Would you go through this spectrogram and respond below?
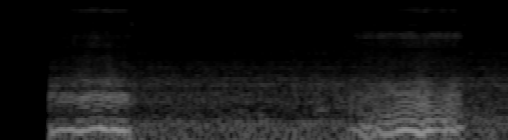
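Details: French Bulldog named Daifuku, a family pet, snoring in sleep: two loud, low, rumbling snores under a second each, with a ragged buzzy texture and a quieter steady breathing hum between them.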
